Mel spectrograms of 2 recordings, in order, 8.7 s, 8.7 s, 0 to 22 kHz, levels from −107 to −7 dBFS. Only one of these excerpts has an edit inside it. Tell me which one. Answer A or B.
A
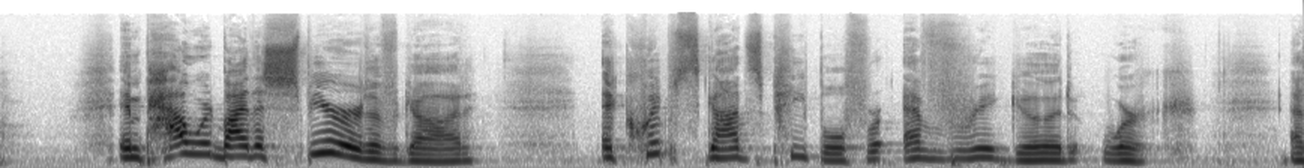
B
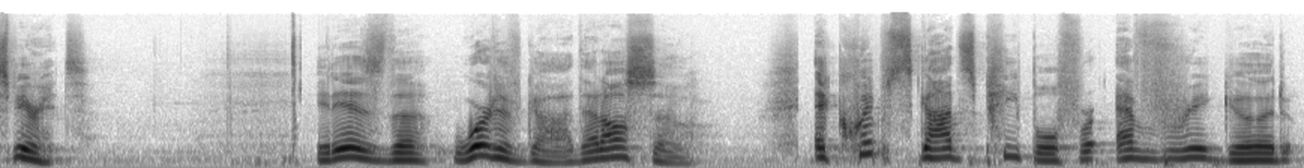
B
